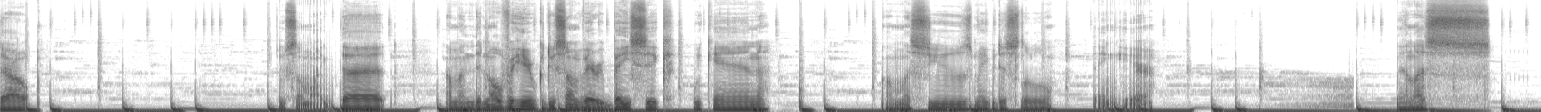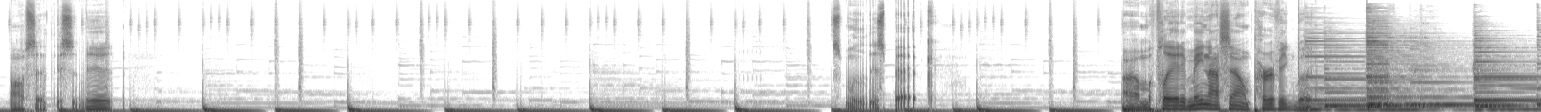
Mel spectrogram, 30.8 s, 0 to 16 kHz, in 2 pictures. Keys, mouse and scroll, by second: 0.6 click, 0.9 click, 1.7 right click, 1.7 click, 2.0 click, 2.2 click, 8.9-10.9 scroll down 1, 11.4 alt+click, 11.9 alt+right click, 12.8 alt+click, 13.9 ctrl+click, 15.4-15.7 shift+scroll down 1, 15.7 ctrl+click, 15.7-16.0 shift+scroll, 16.0 shift+click, 17.8 shift+click, 18.2 shift+click, 18.7 right click, 18.9 ctrl+click, 19.6 shift+click, 22.2-22.7 scroll down 1, 22.7 scroll down 1, 22.7 right click, 25.0 alt+2, 25.6 alt+click, 26.2 ctrl+right click.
